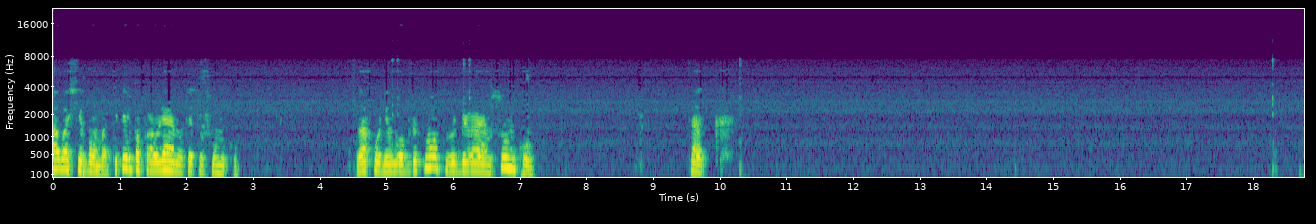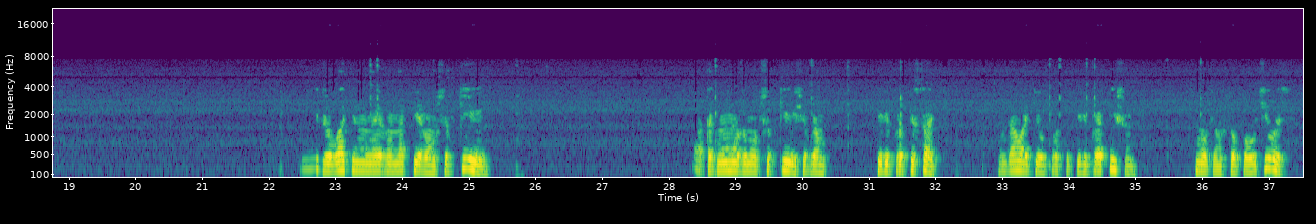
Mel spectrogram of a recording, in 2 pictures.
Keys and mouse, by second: 0.5 space, 4.4 click, 6.0 click, 10.3-18.3 drag, 23.4 click, 25.8-28.6 drag, 30.0-31.6 drag, 33.6 click, 34.2 click, 35.9-37.5 drag.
